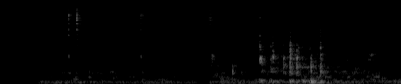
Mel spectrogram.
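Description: Faint computer keyboard typing: a couple of separate key clicks, then a quick run of keystrokes in the second half as a number in the code is changed.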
